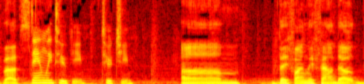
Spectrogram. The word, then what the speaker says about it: Tucci: chief to how do you say his name tucci tucci yeah um they like most of the most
